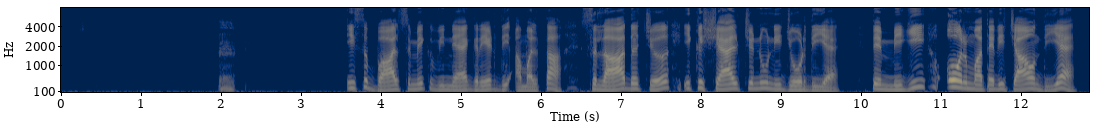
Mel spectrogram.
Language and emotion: Dogri, happy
